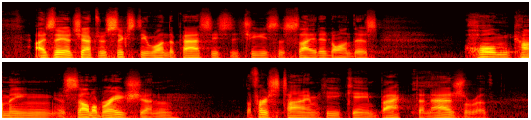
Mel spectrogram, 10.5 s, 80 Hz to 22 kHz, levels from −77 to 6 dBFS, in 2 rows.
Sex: male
